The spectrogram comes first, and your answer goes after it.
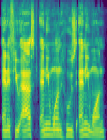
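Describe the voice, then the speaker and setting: This podcast co-host, a thirty-year-old rapper, rants emphatically with lots of profanity and motivational preaching in a casual chat. At normal speed, his steady mid-range voice comes across smooth and resonant through a dry close mic without room sound.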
